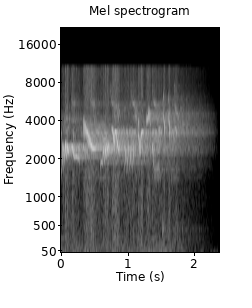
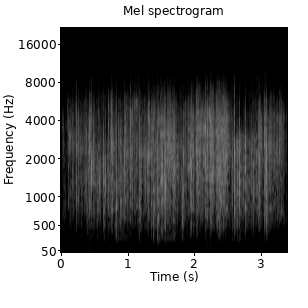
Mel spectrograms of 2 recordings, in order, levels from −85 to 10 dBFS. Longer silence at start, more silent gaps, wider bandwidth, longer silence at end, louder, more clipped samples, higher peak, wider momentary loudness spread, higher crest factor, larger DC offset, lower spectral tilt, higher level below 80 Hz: about the same, 0 s vs 0 s; neither; second, 11 kHz vs over 20 kHz; first, 0.3 s vs 0 s; first, -12 LUFS vs -37 LUFS; neither; first, 0 dBFS vs -16 dBFS; first, 13 LU vs 6 LU; second, 16 dB vs 22 dB; neither; first, 2 dB/octave vs 4 dB/octave; first, -54 dBFS vs under -90 dBFS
